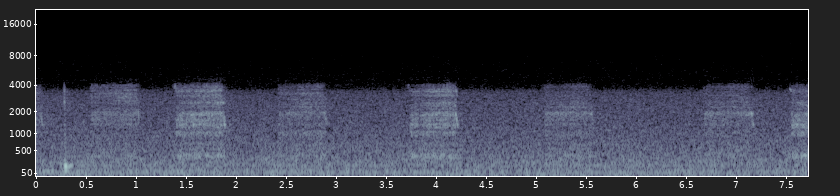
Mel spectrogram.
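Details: Barn owl nest on the night of March 16, 2016, during delivery of a gopher to the owlets. Spaced, breathy screeches of about half a second each recur every second or so over low hum.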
